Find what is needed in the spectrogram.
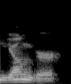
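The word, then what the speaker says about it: Junger: There's a book called Tribe, and it's by Sebastian Younger, and that his last name is spelled with a J.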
